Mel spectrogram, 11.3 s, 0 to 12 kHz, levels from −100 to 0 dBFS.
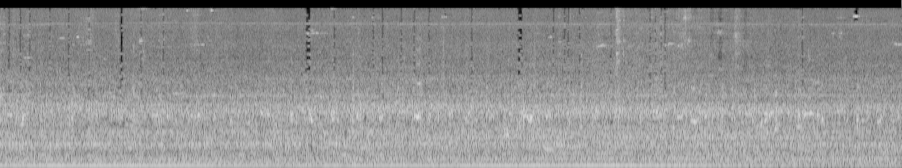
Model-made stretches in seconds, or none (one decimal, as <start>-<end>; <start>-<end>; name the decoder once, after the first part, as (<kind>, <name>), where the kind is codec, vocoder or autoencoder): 8.5-9.4 (autoencoder, DAC-VAE)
